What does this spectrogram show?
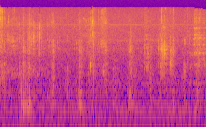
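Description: Crunching and chewing of crispy fried banana fritters (pisang goreng) close to the microphone, an irregular scatter of short crisp crackles.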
